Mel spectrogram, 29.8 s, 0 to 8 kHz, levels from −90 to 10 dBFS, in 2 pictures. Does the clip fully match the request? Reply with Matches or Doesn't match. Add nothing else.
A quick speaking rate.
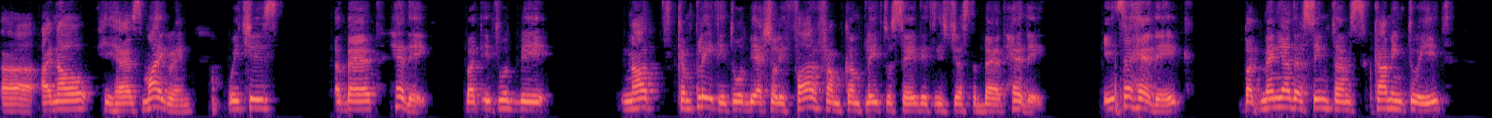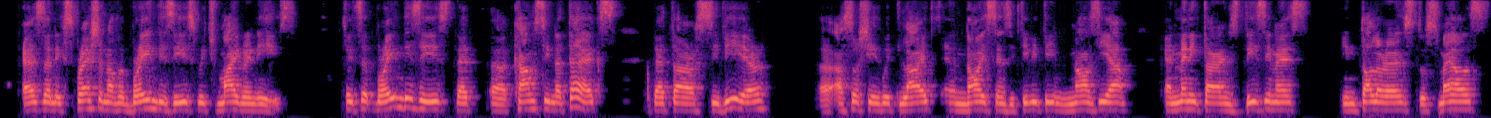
Doesn't match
